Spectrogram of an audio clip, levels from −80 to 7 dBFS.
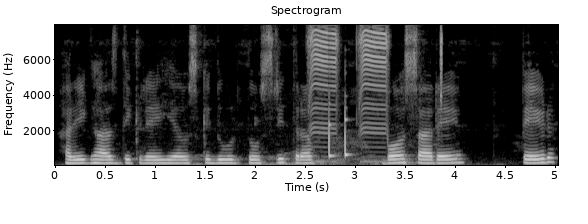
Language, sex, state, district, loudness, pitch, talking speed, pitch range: Hindi, female, Bihar, Katihar, -17 LUFS, 195 Hz, 145 wpm, 190-205 Hz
